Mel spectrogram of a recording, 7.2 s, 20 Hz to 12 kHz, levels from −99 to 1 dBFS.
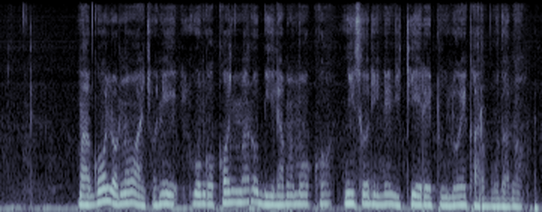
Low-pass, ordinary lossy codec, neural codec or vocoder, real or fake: none; none; codec, 24 kHz, 6 kbps, HILCodec; fake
